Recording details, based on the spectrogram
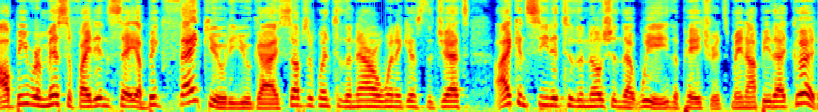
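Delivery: ordinary delivery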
